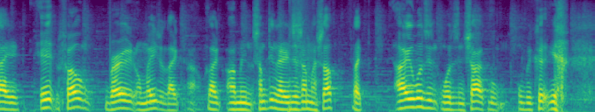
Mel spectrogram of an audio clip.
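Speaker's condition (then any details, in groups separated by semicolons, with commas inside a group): Cerebral palsy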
